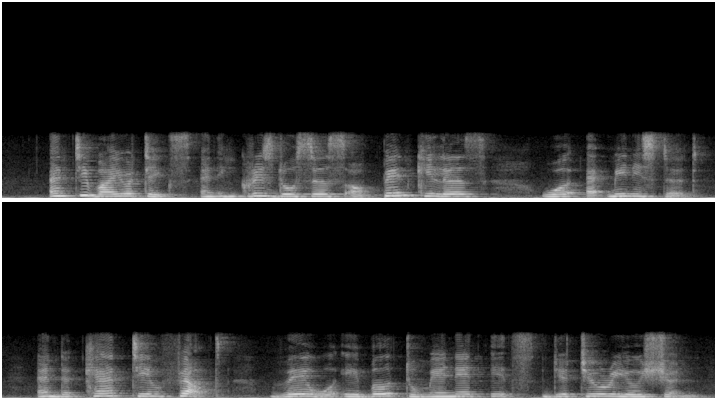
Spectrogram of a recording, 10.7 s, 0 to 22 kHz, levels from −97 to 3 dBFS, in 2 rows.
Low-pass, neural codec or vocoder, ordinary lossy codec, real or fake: 7.2 kHz; none; none; real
